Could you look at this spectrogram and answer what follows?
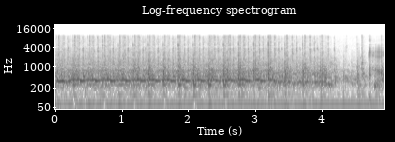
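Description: A sewing machine stitches quilt fabric for a holiday quilt, a continuous close mechanical hum with rapid needle ticking that runs steadily for several seconds before easing off at the end.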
